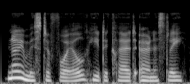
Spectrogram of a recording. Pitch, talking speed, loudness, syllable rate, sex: 200 Hz, 190 wpm, -16 LUFS, 6.5 syllables/s, female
